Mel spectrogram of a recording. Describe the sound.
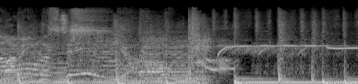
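A bright whistled melody rises out of a full band backing of drums and bass, the high tone gliding up and holding steady for the last second or so.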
